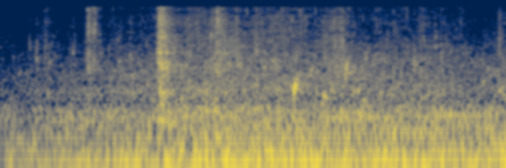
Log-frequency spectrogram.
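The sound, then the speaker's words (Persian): Oars dip and splash in the water at an unhurried, irregular pace, a handful of soft strokes heard against a steady background wash from a rowing boat coming back across a lake at a rowing club in Mecklenburg-Vorpommern, Germany. “Sehen Sie, jetzt kommen Sie zurück. Ach, ich würde auch noch mal gern rudern.”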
